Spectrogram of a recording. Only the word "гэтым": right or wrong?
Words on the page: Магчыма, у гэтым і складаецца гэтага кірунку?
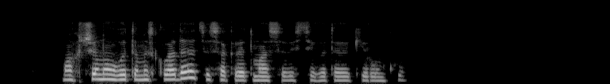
right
